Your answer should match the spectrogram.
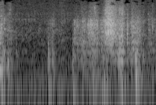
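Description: String being drawn around and under a stack of cardboard mailer boxes as they are handled and tipped up: a soft scraping rustle of twine on card from about a second in, with a few light clicks.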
